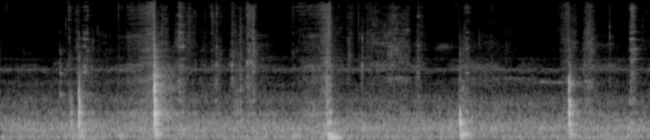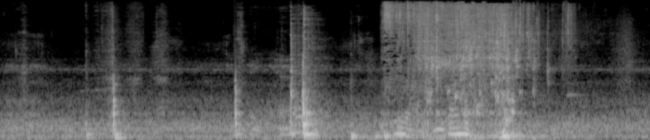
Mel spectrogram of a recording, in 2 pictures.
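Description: A kitchen knife cutting food on a wooden cutting board, with single sharp knocks spaced one to two seconds apart. Near the end a rustling, scraping noise lasts about two seconds.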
